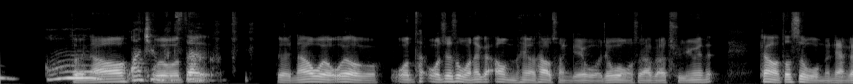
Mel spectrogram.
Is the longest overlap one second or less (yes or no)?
no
